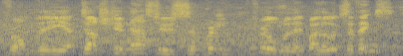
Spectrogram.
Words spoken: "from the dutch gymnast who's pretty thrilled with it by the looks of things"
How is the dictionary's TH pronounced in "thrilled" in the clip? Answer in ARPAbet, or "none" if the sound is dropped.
TH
